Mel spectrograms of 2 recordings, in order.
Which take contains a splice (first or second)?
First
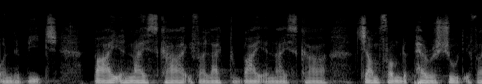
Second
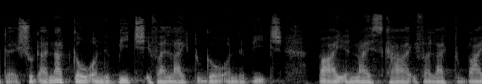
first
